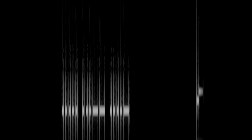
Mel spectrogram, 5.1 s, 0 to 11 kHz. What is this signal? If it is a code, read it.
Morse code, heard as a keyed tone, about 34 wpm, 700 Hz. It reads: 534
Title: Numbers - 3-Digit 35wpm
